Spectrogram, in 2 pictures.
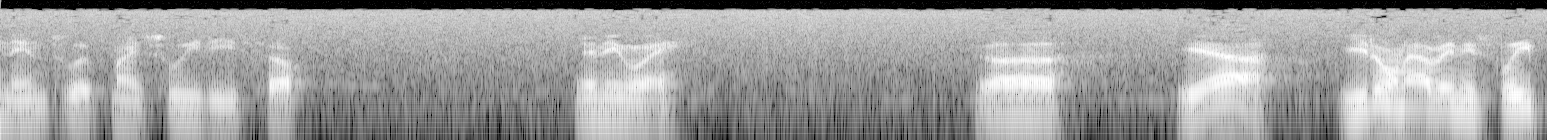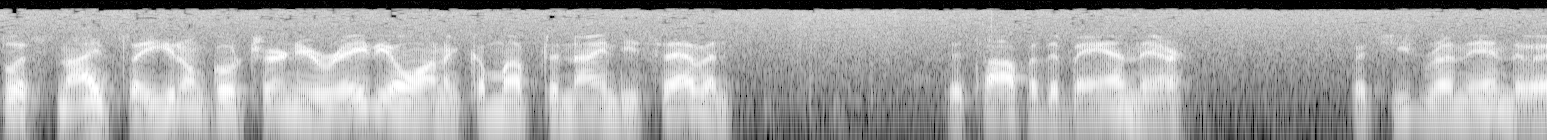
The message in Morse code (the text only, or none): none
